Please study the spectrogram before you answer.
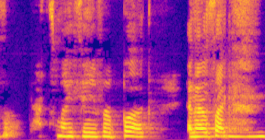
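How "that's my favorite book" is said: gentle, very soft, hushed, barely raised murmur.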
